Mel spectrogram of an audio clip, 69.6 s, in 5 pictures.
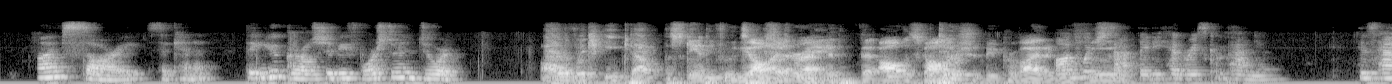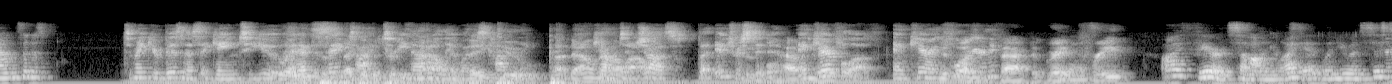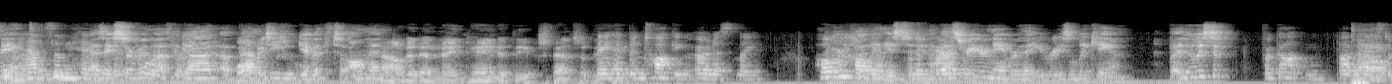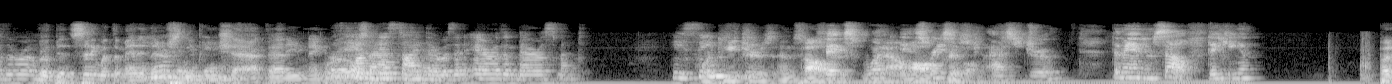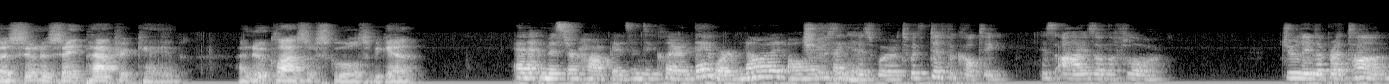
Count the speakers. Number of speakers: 5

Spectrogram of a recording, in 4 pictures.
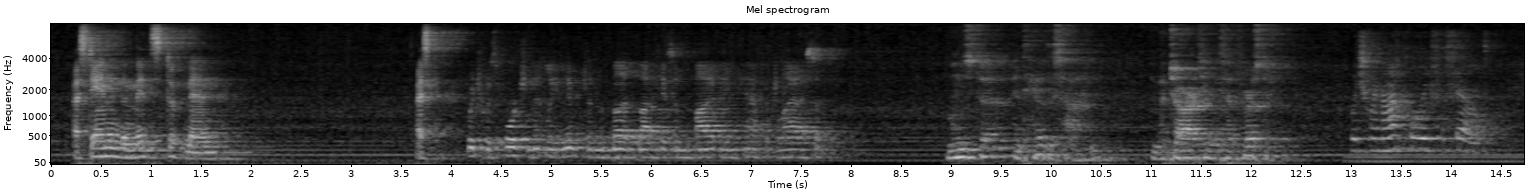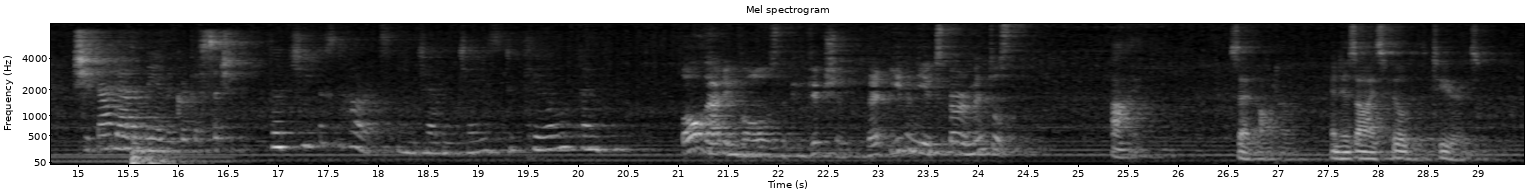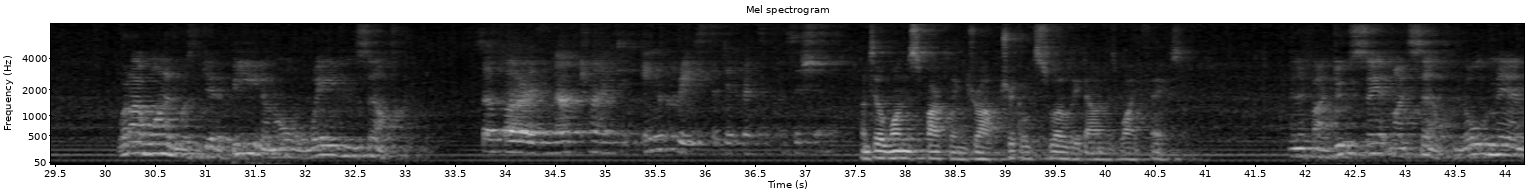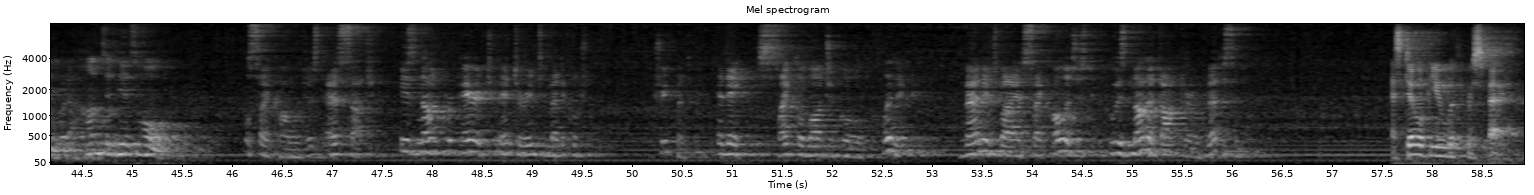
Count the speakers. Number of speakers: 9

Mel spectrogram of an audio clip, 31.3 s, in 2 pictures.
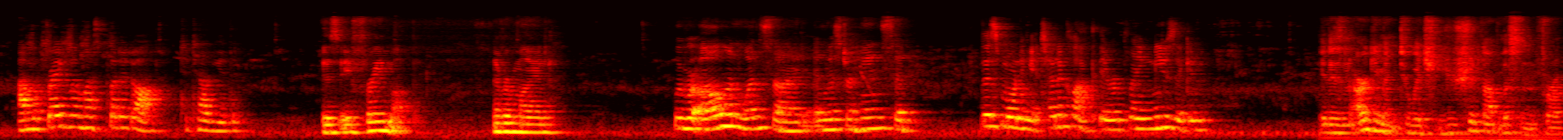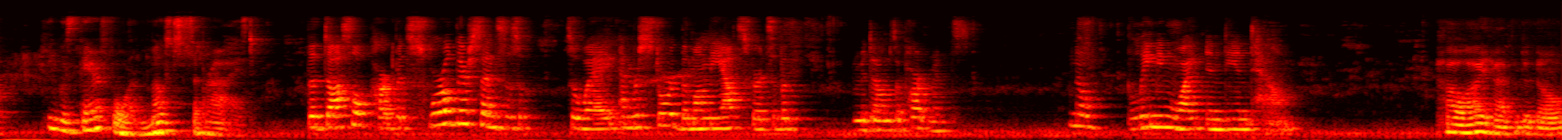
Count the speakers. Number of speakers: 7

